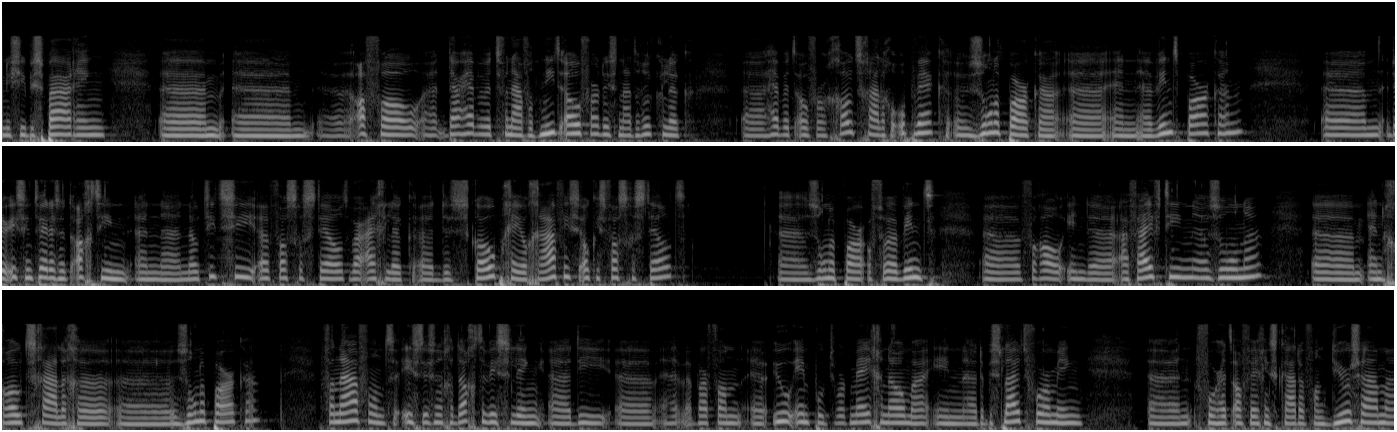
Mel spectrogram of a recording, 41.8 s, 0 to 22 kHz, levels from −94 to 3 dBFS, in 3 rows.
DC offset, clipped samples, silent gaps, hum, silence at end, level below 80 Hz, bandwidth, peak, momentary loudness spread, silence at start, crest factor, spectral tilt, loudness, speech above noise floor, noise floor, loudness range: under 0.1%; under 0.1%; none; none; 0 s; -54 dBFS; 8.2 kHz; -20 dBFS; 9 LU; 0 s; 22 dB; -6.5 dB/octave; -42 LUFS; 44 dB; -85 dBFS; 3 LU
